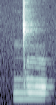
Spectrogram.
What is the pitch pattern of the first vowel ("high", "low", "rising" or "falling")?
low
